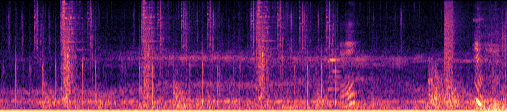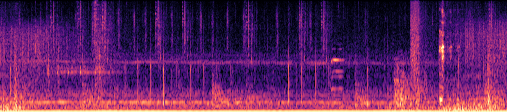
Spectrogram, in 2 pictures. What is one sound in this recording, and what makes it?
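Quick footsteps patter on a hard floor.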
